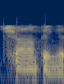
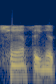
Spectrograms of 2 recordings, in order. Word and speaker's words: champing: If you want to look at champing at the bit versus chomping at the bit, you'll see, you know, you can just plug in those two phrases and you'll see that champing at the bit in books, which is the correct way to say it, is, it's a horsey term, you know, far and away in books is more prevalent.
